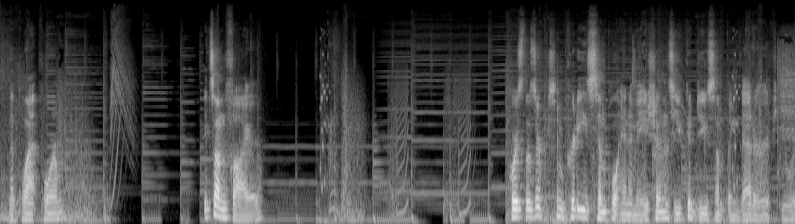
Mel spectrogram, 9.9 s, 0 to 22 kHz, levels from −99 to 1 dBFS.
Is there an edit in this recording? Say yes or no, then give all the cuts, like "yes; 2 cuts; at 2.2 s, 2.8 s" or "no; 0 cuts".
no; 0 cuts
